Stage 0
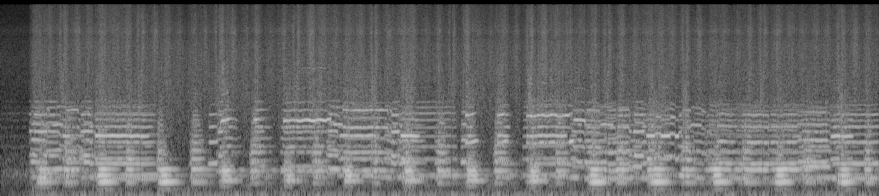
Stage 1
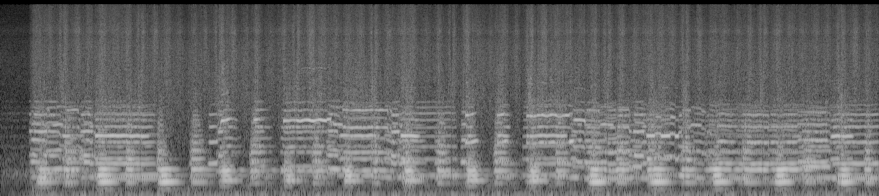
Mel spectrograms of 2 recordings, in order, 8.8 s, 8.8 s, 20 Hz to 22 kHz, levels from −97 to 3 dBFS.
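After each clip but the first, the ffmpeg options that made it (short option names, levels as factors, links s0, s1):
-af anull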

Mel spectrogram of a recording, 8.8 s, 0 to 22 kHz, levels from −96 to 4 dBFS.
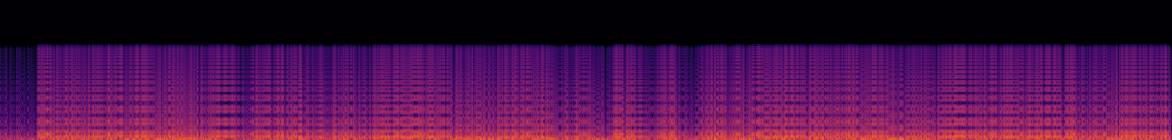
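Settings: -af "acompressor=threshold=0.0251:ratio=6,alimiter=level_in=2.11:limit=0.0631:level=0:latency=1:release=77,volume=0.473,aresample=11025,acrusher=samples=31:mix=1:aa=0.000001,aresample=44100,volume=1.26"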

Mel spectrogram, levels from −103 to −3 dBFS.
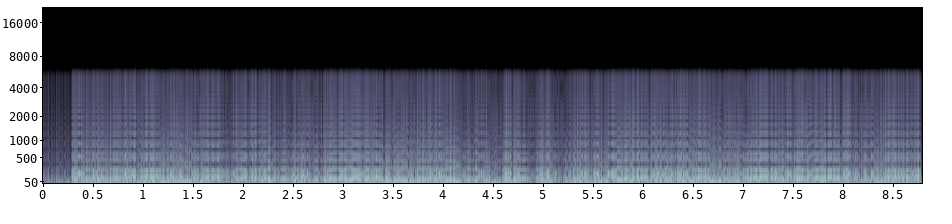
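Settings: -filter_complex "[0:a]asplit=2[s0][s1];[s1]adelay=466.5,volume=0.316,highshelf=f=4000:g=-10.5[s2];[s0][s2]amix=inputs=2:normalize=0"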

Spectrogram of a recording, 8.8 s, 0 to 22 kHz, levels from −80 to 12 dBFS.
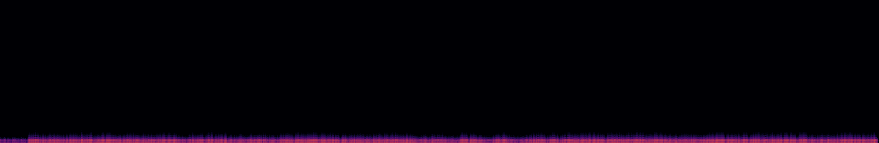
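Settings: -af "lowpass=f=500:t=q:w=4.9,volume=0.708"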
